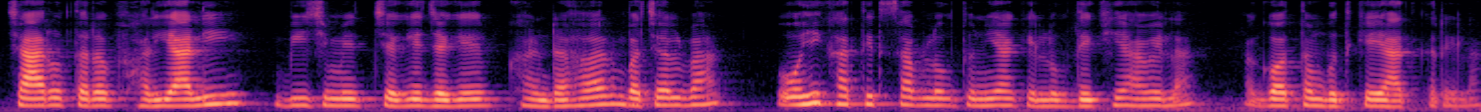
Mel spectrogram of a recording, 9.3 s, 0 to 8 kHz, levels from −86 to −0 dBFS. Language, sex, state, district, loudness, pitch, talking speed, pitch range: Bhojpuri, female, Uttar Pradesh, Varanasi, -22 LUFS, 185 Hz, 160 wpm, 175-200 Hz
